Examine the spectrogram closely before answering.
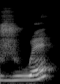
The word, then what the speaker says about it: jouet: C'est aussi le cas pour jouet. Je le prononce E, pourtant je n'ai pas d'accent.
